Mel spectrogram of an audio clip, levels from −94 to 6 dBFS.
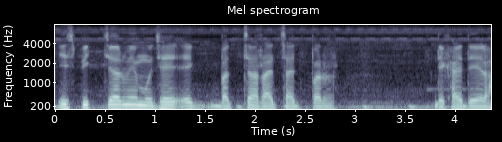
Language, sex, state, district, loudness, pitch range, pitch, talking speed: Hindi, male, Arunachal Pradesh, Lower Dibang Valley, -16 LUFS, 100-115 Hz, 105 Hz, 180 wpm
